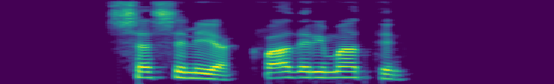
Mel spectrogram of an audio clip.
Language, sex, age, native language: Icelandic, male, 20-29, Icelandic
